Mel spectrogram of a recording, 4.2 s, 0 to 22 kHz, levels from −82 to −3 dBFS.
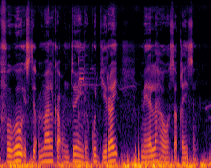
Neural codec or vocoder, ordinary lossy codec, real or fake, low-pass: none; none; real; none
